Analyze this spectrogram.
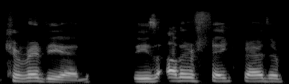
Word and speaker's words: Caribbean: here first if you that it's Caribbean and not Caribbean these other fake feds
